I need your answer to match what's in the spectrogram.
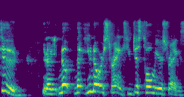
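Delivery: high-pitched screaming yell. Retelling yelling at a book character while reading: retelling own screaming. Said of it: "I'm screaming at him".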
